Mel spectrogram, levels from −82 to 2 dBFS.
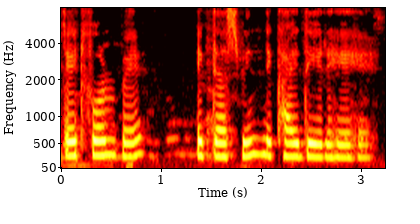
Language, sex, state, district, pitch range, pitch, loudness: Hindi, female, Assam, Kamrup Metropolitan, 245-270 Hz, 255 Hz, -15 LUFS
